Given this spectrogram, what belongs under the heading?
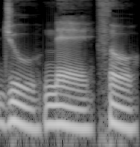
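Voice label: "junetho", concatenated syllables; Affixing experiment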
